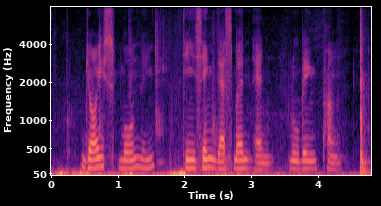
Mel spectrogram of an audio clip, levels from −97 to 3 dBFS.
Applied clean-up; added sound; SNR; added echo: none; Keys jangling; -1 dB; none.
